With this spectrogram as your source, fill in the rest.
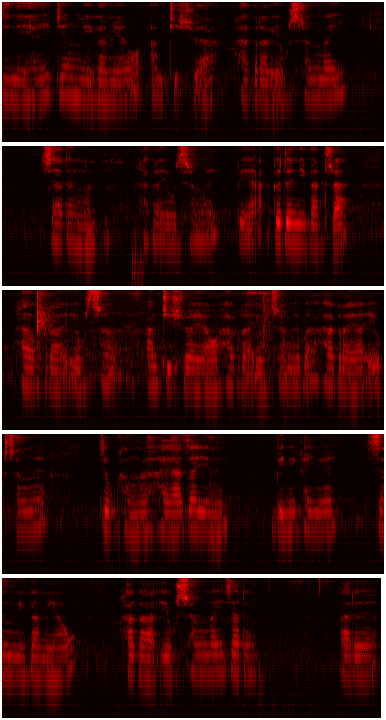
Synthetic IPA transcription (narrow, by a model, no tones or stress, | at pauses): zinehajzɯŋniɡamjawa̰mtʰisua | haɡɾaɡewsɾaŋmaj | z̥adaŋmɯn | haɡɾajawsɾaŋmaj | beɡɯdɯnibatʰɾa | haɡɾaewsɾaŋa̰mtʰisuajawɦaɡɾa̰ewsʰɾaŋnɯbaɦaɡɾajaʔḛwsɾaŋnɯ | lɯwkʰaŋnɯɦajazajɯnɯ | binikʰajnɯ | z̥ɯŋniɡamijaw | haɡɾaewsɾaŋnajzadɯŋ | aɾɯ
